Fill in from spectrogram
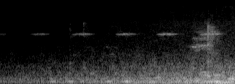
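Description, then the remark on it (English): A coquí frog, a type of frog in Puerto Rico, calls in a steady series of short, high-pitched chirps, about five evenly spaced notes, moderately faint against a rising bed of outdoor background noise. “I definitely actually that is a, called a coquí. It's a type of frog in Puerto Rico, and if you go outside, you would hear a symphony of them.”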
